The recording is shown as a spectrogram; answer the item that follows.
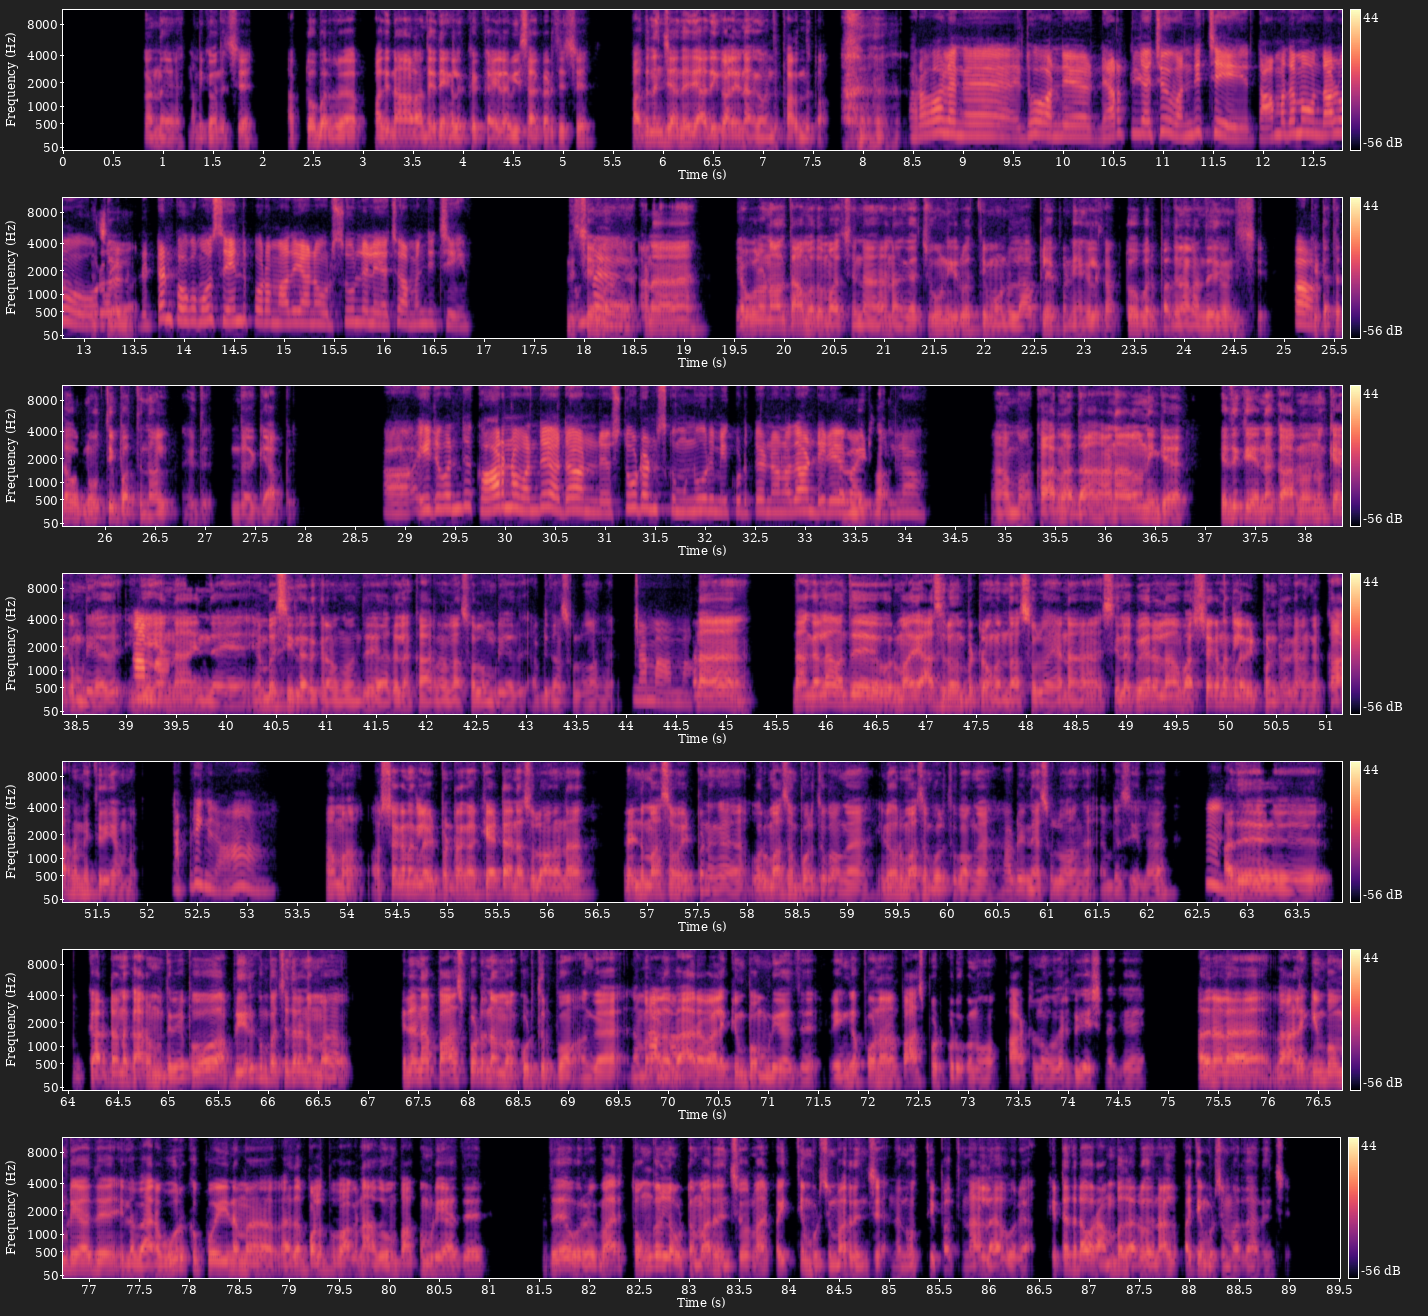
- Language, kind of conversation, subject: Tamil, podcast, விசா பிரச்சனை காரணமாக உங்கள் பயணம் பாதிக்கப்பட்டதா?
- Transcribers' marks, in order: in English: "அக்டோபர்"; in English: "விசா"; laugh; in English: "ரிட்டர்ன்"; in English: "ஜூன்"; in English: "அப்ளை"; in English: "அக்டோபர்"; in English: "கேப்"; in English: "ஸ்டூடென்ட்ஸ்க்கு"; in English: "டிலேவா"; other noise; in English: "எம்பஸில"; lip trill; in English: "வெயிட்"; in English: "வெயிட்"; in English: "வெயிட்"; in English: "எம்பஸில"; drawn out: "அது"; in English: "கரெக்டான"; in English: "பாஸ்போர்ட்"; in English: "பாஸ்போர்ட்"; in English: "வெரிஃபிகேஷனுக்கு"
